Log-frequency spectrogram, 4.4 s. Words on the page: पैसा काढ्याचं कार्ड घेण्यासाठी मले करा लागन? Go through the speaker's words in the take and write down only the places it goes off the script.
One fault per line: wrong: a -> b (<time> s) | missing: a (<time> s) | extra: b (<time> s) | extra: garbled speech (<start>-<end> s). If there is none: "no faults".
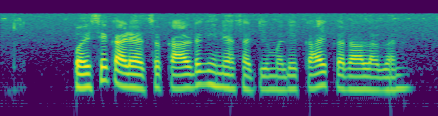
extra: काय (3.0 s)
